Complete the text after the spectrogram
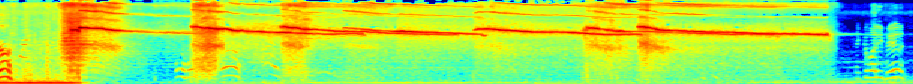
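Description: Fireworks whistle loudly, each whistle sliding down in pitch.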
